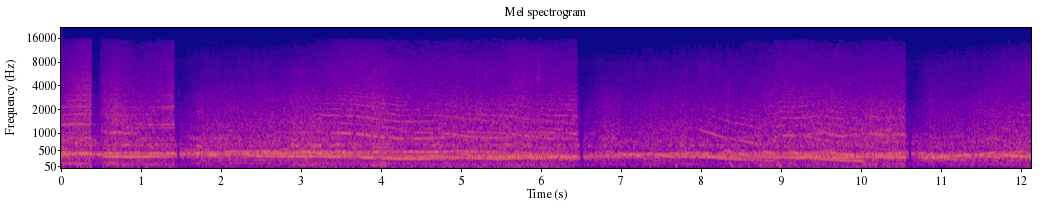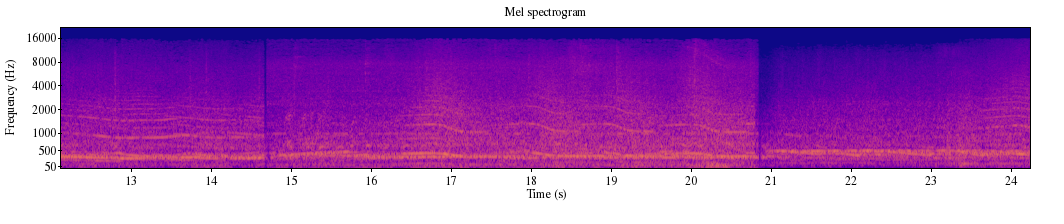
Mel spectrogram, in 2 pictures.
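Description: Racing car engines scream at high revs, rising and falling as they shift gears and pass by.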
